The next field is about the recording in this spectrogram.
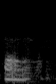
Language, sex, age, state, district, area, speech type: Assamese, female, 18-30, Assam, Golaghat, urban, conversation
